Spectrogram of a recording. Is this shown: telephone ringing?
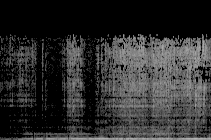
no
